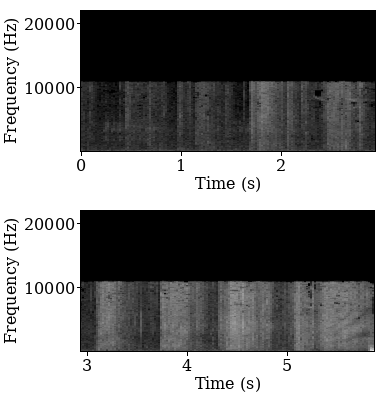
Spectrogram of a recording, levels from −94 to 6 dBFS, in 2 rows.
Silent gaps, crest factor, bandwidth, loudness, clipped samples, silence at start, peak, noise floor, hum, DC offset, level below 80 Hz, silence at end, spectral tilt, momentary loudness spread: none; 26 dB; 11.5 kHz; -32 LUFS; under 0.1%; 0.45 s; -2 dBFS; -57 dBFS; none; under 0.1%; -56 dBFS; 0 s; -3.5 dB/octave; 25 LU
